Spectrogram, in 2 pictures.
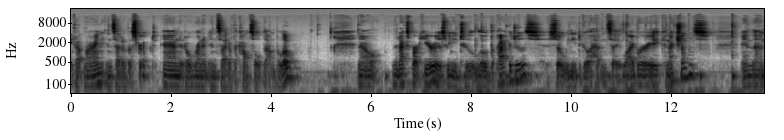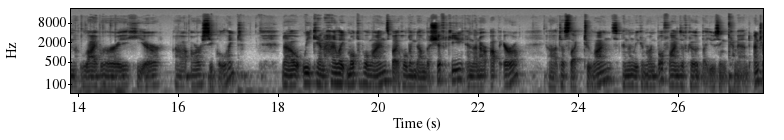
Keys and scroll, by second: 5.7 Return, 6.3 shift+Return, 6.8-17.8 typing, 13.2 Return, 17.9 Right, 20.5 shift+Up, 21.0 shift+Left, 21.9 shift+Left, 22.4 shift+Left, 23.6 shift+Left, 27.0 super+Return.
